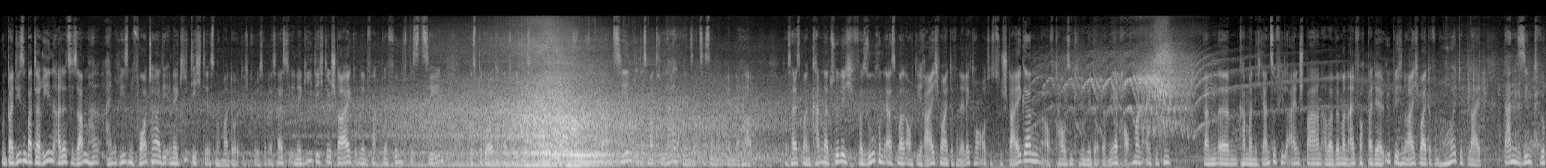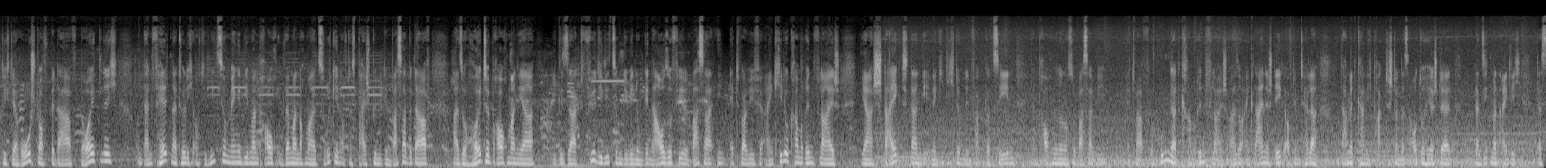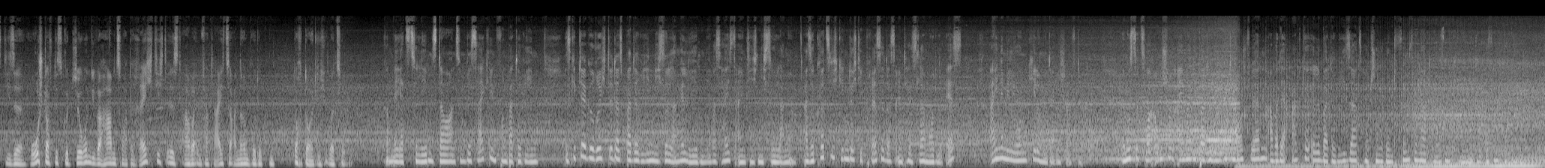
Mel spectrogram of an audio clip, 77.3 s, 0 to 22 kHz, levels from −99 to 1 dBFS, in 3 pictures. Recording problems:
traffic noise; very loud; throughout; 1 dB above the speech

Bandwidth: 14.5 kHz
